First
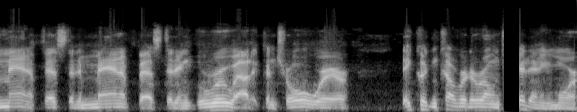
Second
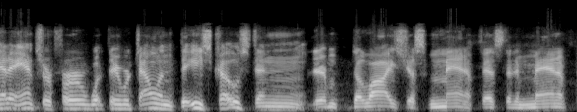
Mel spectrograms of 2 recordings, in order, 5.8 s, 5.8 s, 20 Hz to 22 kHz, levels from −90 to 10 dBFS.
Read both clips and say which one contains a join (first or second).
second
